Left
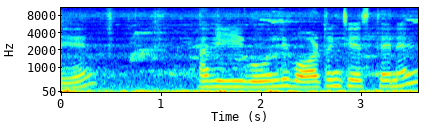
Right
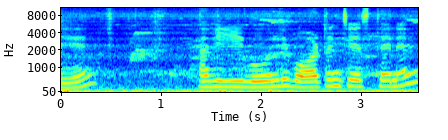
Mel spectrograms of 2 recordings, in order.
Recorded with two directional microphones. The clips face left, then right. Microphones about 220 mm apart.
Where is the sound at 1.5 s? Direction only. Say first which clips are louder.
Even; 40° right (ahead or behind).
